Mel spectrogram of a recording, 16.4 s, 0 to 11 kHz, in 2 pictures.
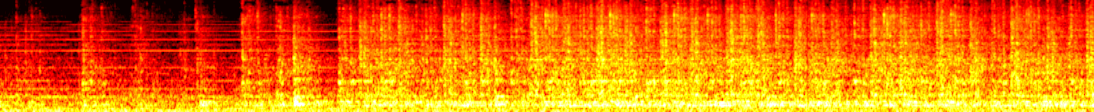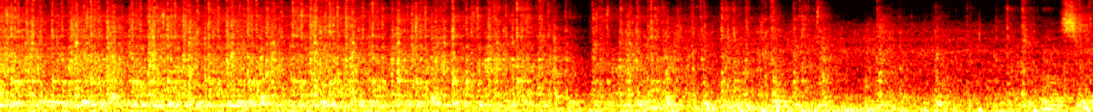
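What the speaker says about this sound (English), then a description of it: "Yeah, I love how the treadle sounds too." A 1910 treadle sewing machine stitches denim jeans, giving a continuous loud rhythmic clatter of the needle mechanism and treadle throughout, with a brief dip near the end.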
